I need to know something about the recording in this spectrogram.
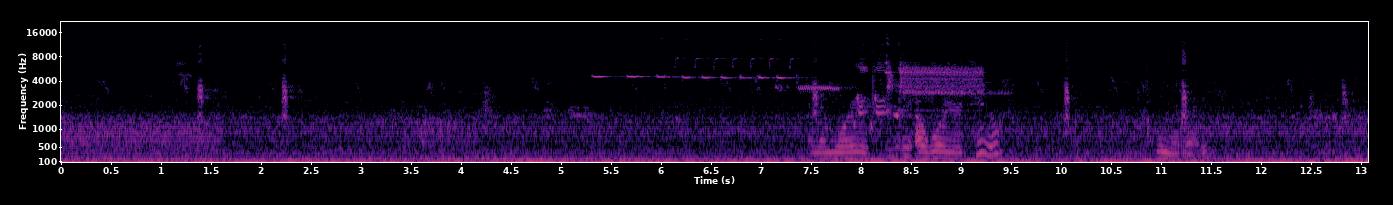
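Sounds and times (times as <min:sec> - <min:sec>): bird chirps: 0:04.2 - 0:10.2
pulsing bird trill: 0:05.3 - 0:09.4.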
